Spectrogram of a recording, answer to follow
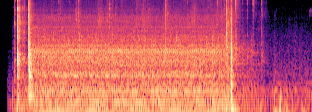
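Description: A car engine running steadily, with a couple of clicks near the start and a sharp knock about four and a half seconds in, after which the sound drops away.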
